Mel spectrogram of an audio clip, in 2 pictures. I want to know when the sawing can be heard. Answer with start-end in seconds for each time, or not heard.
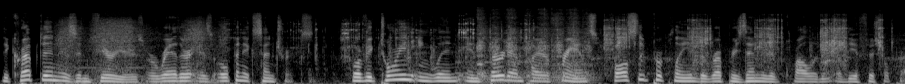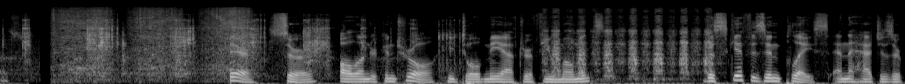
0.4-2.3, 4.5-6.0, 9.6-11.7, 14.4-16.3.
